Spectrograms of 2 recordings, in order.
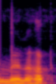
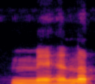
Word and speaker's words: मेहनत: बहुत लोग कहते हैं मेनत करते हैं मेनत नहीं होता है है ना मेनत आपका गलत है मेहनत होता है मेहनत यह आपका सही होता है मेहनत है ना मेनत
